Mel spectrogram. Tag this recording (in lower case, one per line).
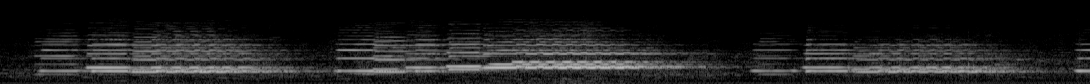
playing clarinet
clarinet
